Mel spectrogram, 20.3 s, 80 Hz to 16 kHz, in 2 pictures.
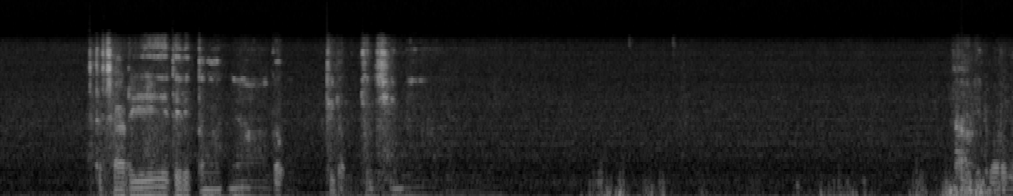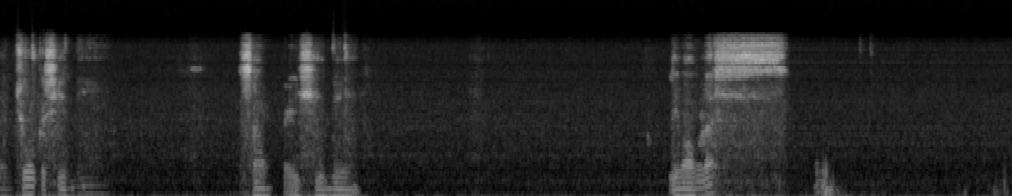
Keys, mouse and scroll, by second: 6.0 scroll up 1, 7.5-8.0 scroll down 1, 10.1 click, 13.2 click, 14.9 scroll up 1, 15.4-16.0 scroll down 1, 17.0-18.5 middle drag, 18.5 click.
